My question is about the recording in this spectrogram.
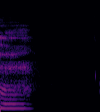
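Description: A woman's hesitant, drawn-out "eee" held on one steady pitch for under a second, then fading away.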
